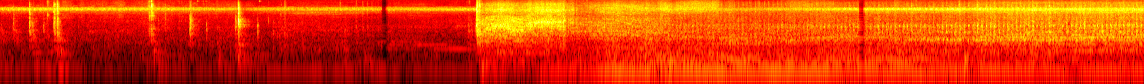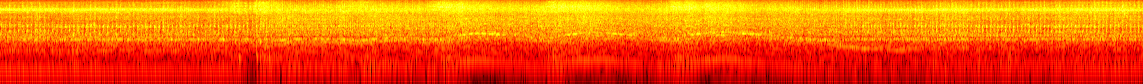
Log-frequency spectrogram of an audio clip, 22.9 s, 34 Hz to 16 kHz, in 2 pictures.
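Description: A 1966 Willys Jeep CJ5 engine cranks and fires after a few quiet seconds, then settles into a loud, steady close-up idle with rising and falling revs.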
